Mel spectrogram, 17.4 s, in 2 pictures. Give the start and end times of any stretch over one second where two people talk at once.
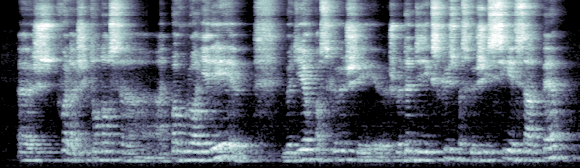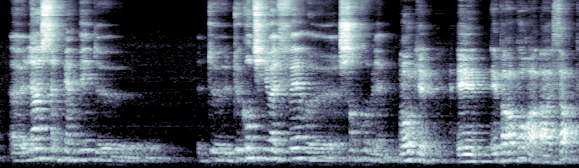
none

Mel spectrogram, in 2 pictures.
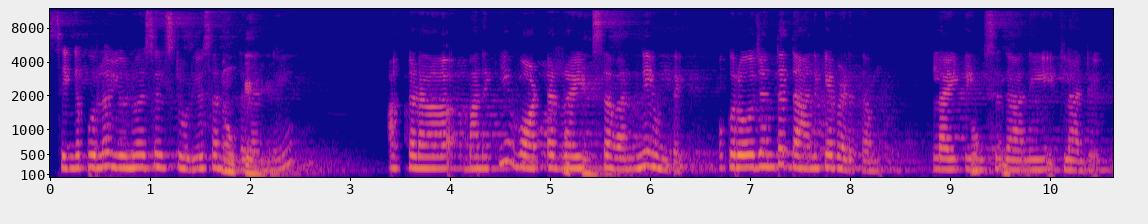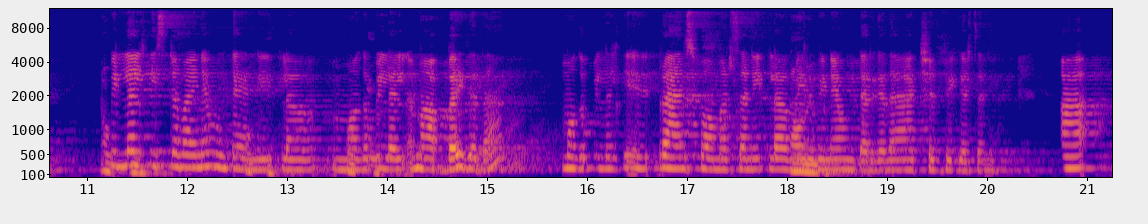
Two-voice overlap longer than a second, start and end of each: none

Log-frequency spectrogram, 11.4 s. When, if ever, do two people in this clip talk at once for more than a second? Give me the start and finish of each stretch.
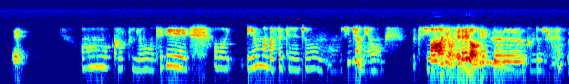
8.6-10.5

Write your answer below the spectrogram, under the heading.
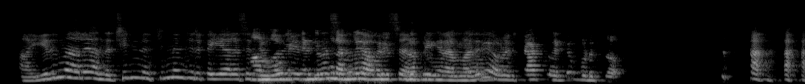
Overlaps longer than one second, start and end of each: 2.6-4.8

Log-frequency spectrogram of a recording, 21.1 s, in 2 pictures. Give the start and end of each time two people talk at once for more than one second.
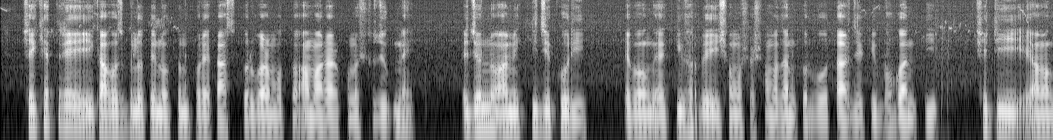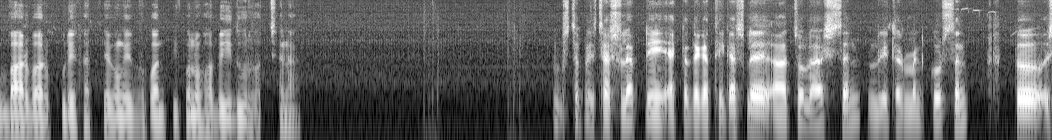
none

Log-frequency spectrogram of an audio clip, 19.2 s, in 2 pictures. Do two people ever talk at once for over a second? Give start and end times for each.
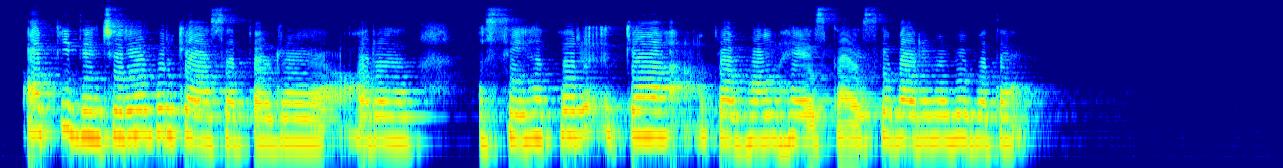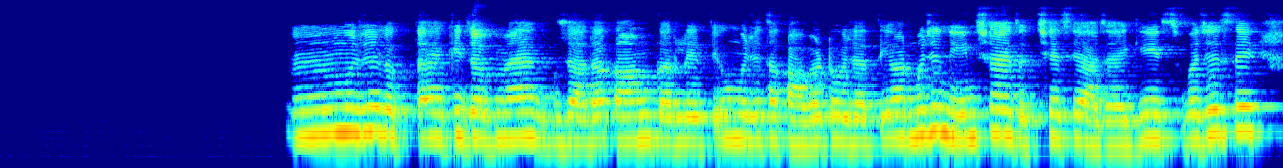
none

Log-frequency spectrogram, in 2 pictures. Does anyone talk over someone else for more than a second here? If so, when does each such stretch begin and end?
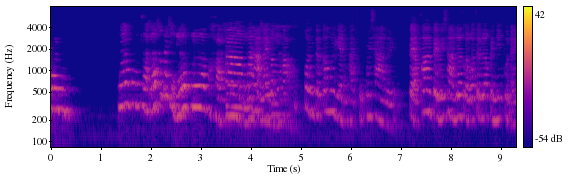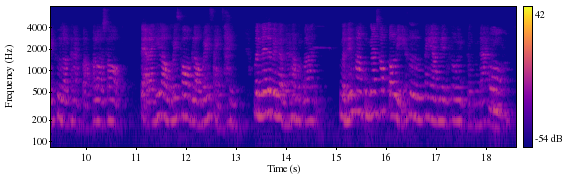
3.5-4.7

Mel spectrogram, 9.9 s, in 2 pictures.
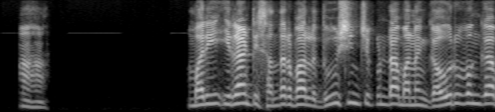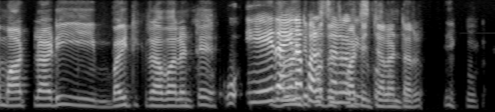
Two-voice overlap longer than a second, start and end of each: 7.8-9.0

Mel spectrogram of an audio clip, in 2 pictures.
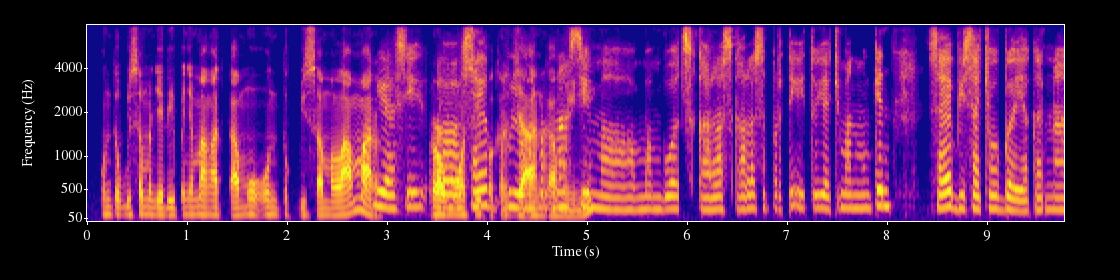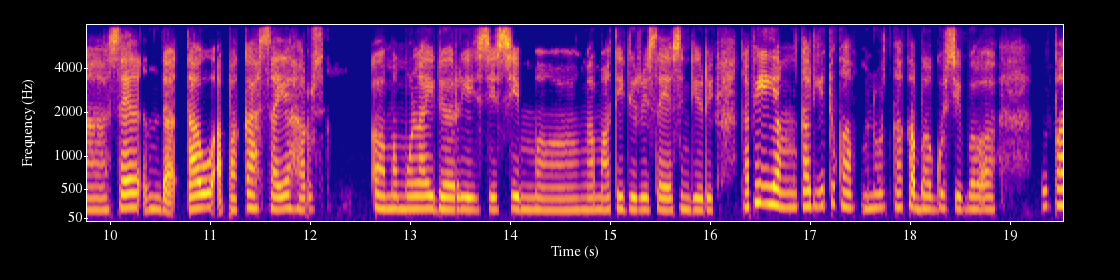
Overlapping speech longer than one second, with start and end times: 3.5-5.0

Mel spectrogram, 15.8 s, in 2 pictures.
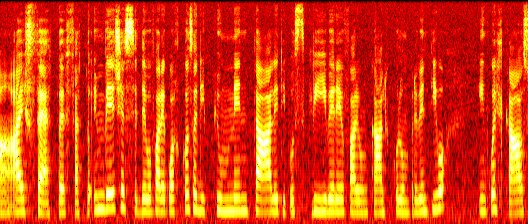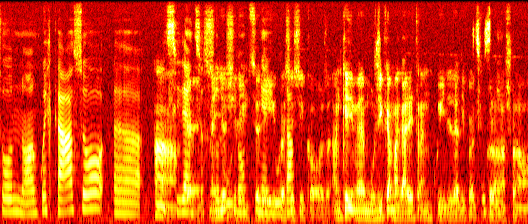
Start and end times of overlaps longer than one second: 10.3-12.3

